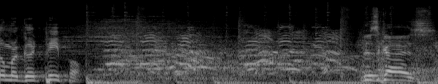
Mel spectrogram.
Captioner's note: all chanting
